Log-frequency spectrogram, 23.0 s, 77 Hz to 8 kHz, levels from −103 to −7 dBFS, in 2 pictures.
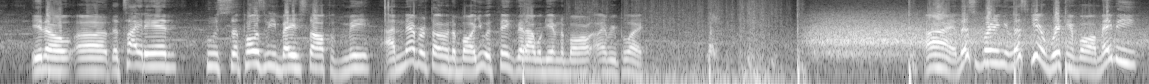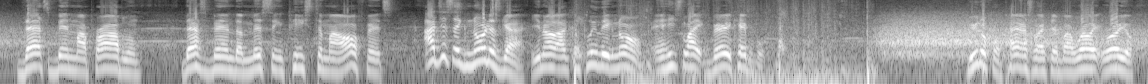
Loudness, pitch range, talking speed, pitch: -12 LUFS, 160-215 Hz, 195 wpm, 185 Hz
